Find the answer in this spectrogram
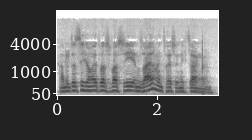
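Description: An actor playing a courteous, probing detective who questions witnesses methodically in a 1960s German radio crime drama. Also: male voice, mid-range voice, fast talker, close to an everyday voice. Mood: polite, insistent. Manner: methodical, polite, insistent questioning. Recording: dull 1960s radio recording.

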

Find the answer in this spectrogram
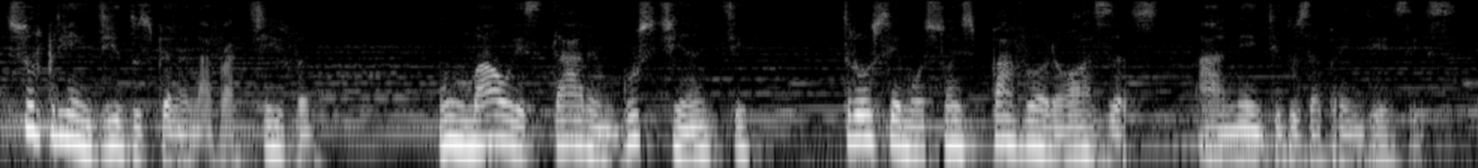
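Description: Male narrator, solemn radio drama, slow pace, swelling intonation, clear music behind. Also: medium pitch, lively intonation. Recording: dull lo-fi audio, music behind.

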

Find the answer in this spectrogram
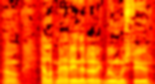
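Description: An actor playing a cool private investigator in a radio play, dry and nonchalant with an ironic edge. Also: male voice, medium pitch, fast, noisy background, lightly acted. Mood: wry, casual. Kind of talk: 1970s Dutch radio play acting.

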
